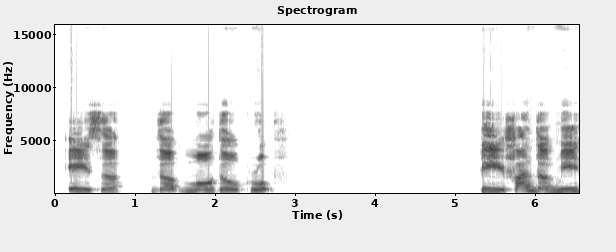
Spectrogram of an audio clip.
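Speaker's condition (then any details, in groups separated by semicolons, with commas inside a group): No condition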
